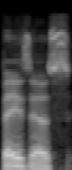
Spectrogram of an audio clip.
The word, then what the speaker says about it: Bezos: uh racist about Jeff Bezos is that he has his last name rhyme with pesos which is the Mexican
